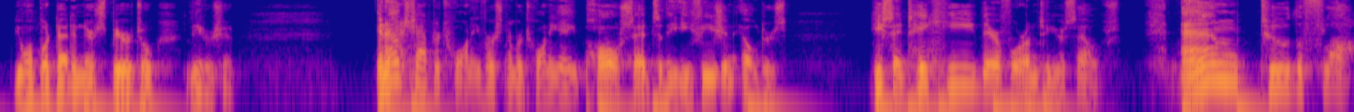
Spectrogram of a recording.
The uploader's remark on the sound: Sermon preached on Sunday Morning. At the First Baptist Church of Easton.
